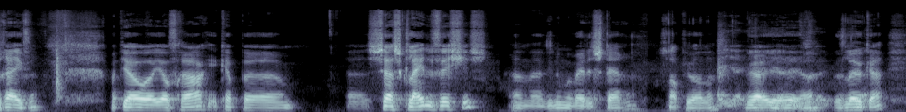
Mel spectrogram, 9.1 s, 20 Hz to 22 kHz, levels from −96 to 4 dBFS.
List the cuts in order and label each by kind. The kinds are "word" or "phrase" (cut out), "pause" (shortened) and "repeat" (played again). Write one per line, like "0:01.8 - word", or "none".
0:01.1 - word
0:05.0 - pause
0:05.9 - word
0:06.5 - pause
0:07.2 - word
